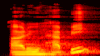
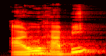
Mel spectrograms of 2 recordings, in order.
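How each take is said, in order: Both takes have the same delivery.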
